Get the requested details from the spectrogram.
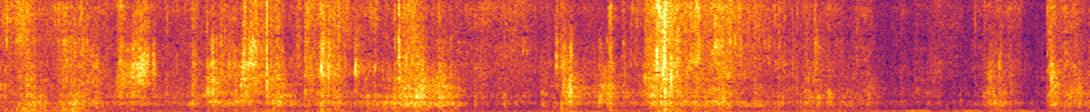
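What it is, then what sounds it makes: Mylar foil strips. A bunch of thin, shiny silver metallized plastic mylar foil strips is shaken and crumpled by hand. It makes a steady, bright crinkling rustle with no low end, rising into sharper crackles that swell and fade over a few seconds.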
